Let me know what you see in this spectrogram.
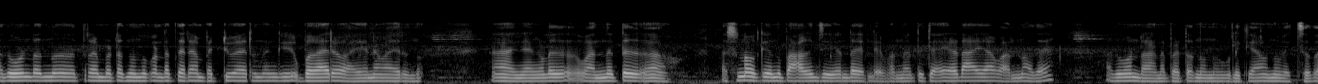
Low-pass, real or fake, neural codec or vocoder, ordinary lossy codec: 7.2 kHz; real; none; none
